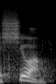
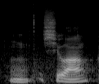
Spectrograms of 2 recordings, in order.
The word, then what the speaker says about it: 시왕: 그래서 그렇게 발음이 전화되는 경우에도 옛날 발음을 쓰는 남아있는 경우들이 있고, 시왕이라고 하는 거는 우리 발음 때문에 나타나는 거예요.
